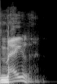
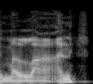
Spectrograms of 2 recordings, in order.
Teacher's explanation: We don't lift our tongue to say Milan. It's Malin. Our tongue stays flat.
